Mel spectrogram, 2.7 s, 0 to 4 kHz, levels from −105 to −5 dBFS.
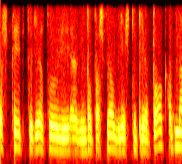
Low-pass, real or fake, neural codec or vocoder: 3.6 kHz; real; none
